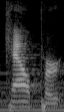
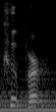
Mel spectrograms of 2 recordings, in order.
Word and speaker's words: Cowper: Say Cowper if you looked at it, but it's actually pronounced Cooper.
